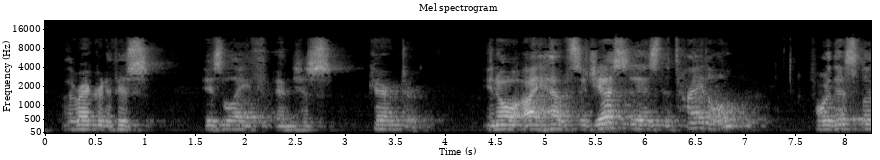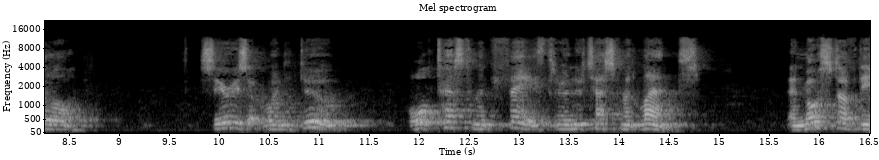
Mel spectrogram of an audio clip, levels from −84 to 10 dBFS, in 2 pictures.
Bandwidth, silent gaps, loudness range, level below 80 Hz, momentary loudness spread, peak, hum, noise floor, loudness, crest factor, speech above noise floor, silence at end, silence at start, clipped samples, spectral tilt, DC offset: 12.5 kHz; none; 5 LU; -70 dBFS; 13 LU; -4 dBFS; none; -67 dBFS; -24 LUFS; 22 dB; 42 dB; 0 s; 0.2 s; under 0.1%; -2 dB/octave; under 0.1%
